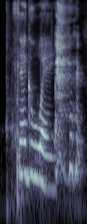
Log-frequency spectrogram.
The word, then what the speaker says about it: segue: So as with so again, Ina, will you remind me how to pronounce this word? Segue.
